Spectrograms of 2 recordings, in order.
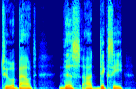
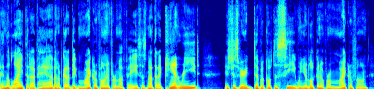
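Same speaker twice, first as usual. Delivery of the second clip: normal talking voice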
